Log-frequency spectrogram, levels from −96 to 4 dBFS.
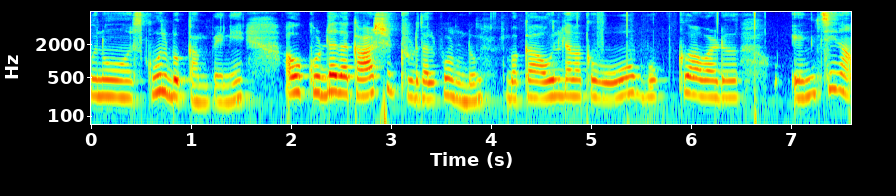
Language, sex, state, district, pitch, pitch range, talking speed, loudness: Tulu, female, Karnataka, Dakshina Kannada, 230 Hz, 220-265 Hz, 140 wpm, -19 LUFS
